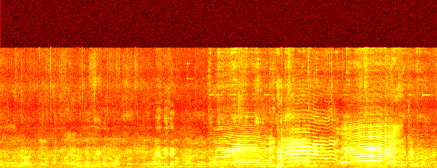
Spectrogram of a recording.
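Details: Beetal goats offered for sale outside Jama Masjid in Delhi at Bakra Eid; long wavering bleats with rich harmonics near the end, one drawn out and slightly falling, over a steady murmur of crowd voices.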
